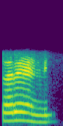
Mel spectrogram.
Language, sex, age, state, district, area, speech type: Telugu, female, 18-30, Telangana, Jangaon, rural, conversation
